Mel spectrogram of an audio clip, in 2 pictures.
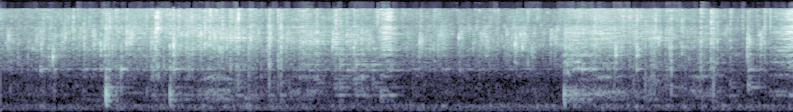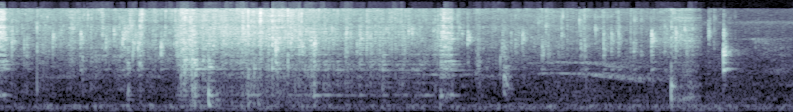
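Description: Egg frying in oil in a wok, a steady crackling sizzle with occasional sharp spatters and utensil clicks, close and fairly quiet throughout.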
